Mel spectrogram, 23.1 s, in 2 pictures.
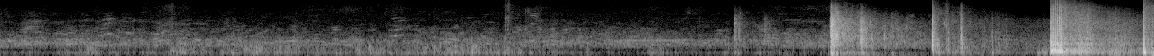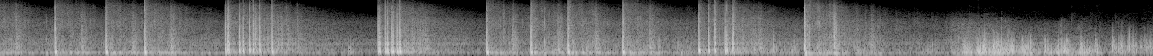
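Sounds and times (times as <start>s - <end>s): fireworks bursting with sharp bangs: 7.3s - 22.9s.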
